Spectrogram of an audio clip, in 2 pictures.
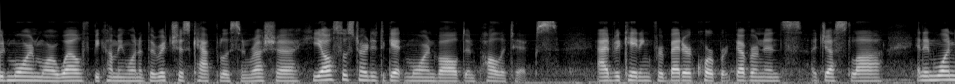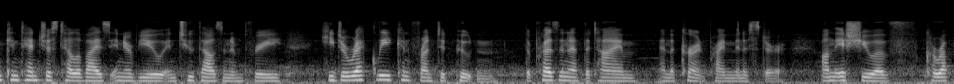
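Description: Nothing here needs fixing, as the audio carries on from beginning to end without a single technical fault to point at.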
